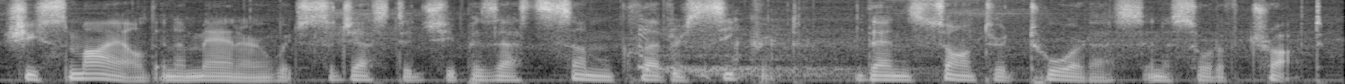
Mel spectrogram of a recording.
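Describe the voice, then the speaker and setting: A man narrating a scripted first-person adventure story in a measured, dramatic way. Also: low-pitched, darkish tone, faint music behind, rough recording.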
